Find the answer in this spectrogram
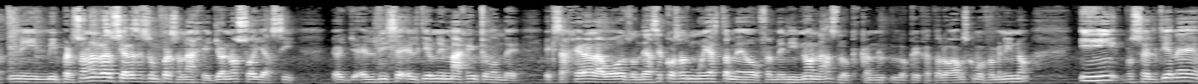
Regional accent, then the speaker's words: Monterrey, Nuevo León, Mexico; moved away as an adult; Yo me salí de Monterrey, me harté de Monterrey, acabé la carrera y me fui. Odié la sociedad muy cabrón. Yo viví aquí crecí.

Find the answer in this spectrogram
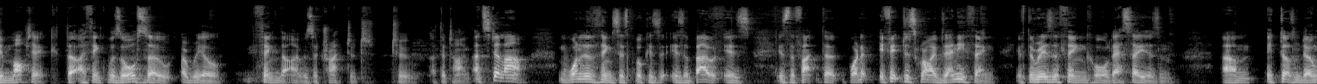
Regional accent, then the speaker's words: Dublin, Leinster, Ireland; as a teenager growing up in Dublin, my introduction to European culture was through English Europhiles.

